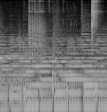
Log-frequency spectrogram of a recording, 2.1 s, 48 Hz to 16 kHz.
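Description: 50p coins clinking as they are handled, with a sharper clink near the end, over background music.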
